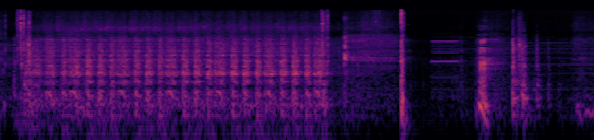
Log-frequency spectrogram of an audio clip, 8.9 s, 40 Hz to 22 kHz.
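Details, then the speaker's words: Engine with a manual 5-speed that suddenly quit firing, with no spark, no noid light, no CEL and a pressurized fuel rail: the starter churns evenly at nearly two turns a second for five seconds without catching; cranks but no start. "It doesn't sound right, does it?"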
